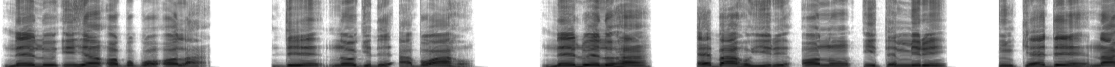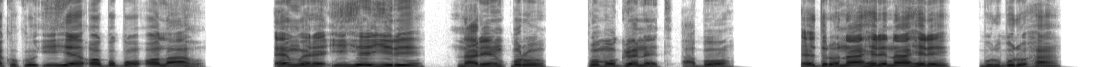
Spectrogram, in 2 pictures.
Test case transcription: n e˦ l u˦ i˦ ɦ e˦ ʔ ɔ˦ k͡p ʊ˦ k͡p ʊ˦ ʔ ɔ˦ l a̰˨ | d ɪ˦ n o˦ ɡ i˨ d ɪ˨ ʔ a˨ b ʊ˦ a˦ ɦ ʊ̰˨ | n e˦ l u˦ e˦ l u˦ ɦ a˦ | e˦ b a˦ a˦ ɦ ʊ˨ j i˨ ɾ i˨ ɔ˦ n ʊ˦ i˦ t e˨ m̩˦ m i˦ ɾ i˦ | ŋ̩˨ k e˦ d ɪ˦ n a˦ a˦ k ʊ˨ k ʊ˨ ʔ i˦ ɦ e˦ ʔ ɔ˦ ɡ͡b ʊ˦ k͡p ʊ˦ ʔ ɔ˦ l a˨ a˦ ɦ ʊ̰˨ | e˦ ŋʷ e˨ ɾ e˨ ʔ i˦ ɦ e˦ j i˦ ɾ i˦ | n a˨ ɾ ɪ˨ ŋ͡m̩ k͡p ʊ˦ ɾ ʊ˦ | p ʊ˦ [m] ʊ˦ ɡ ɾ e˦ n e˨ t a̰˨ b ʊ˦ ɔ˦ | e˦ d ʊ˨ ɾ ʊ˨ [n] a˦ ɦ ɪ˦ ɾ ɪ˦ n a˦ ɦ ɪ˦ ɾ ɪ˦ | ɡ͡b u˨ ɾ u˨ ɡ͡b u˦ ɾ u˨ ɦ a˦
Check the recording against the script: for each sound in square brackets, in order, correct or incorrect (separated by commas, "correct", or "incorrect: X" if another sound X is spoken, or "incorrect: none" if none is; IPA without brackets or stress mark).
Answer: correct, correct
